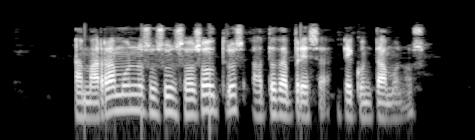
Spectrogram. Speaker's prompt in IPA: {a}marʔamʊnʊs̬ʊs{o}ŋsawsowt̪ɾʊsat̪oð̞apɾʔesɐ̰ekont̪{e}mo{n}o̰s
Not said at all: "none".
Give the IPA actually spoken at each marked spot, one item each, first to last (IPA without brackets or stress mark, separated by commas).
a, u, a, n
